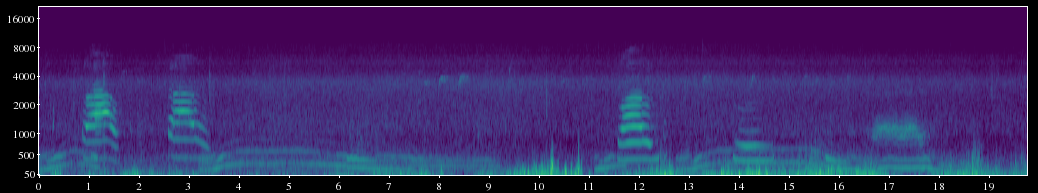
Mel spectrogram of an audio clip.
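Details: Quarrelling stray cats on a cat island, captured with a GoPro HERO8: low, moaning growl-yowls that swell and bend slowly, broken by sharper higher cries, with rustling and handling noise between.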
